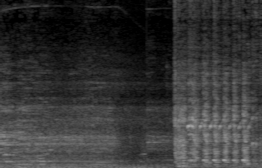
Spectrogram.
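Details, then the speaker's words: Mitsubishi Adventure diesel cranking after the fuel filter was primed: uneven, labouring pulses that struggle to catch, a hard start from air trapped in the injection pump or its line; the pump is slow to firm up when primed. "Alam niyo mga boss yung ganitong reakson ng makina merong hangin yan dito sa injection pump o kaya dito sa linya niya na hindi matanggal-tanggal."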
